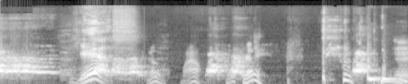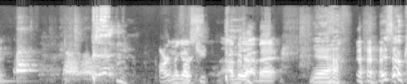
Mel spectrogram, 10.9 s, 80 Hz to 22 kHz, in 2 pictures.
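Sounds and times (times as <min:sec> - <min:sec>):
dogs barking: 0:00.0 - 0:03.6, 0:04.6 - 0:07.1
speech: 0:01.0 - 0:03.6, 0:04.3 - 0:10.8.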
